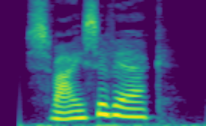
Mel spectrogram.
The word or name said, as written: svejseværk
